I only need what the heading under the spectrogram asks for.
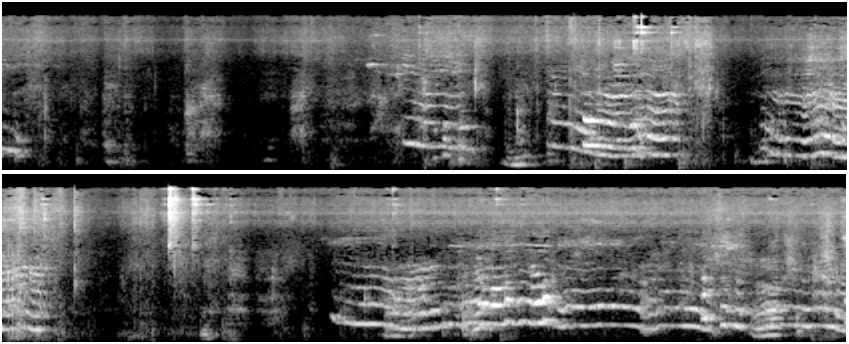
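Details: Two Weimaraner sisters, Jila and Faith, play-fighting on a bed indoors: wavering, whiny growl-grumbles in bursts between four and nine seconds, then a long, sustained, warbling stretch from twelve seconds on, with short quiet pauses and scuffling between.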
